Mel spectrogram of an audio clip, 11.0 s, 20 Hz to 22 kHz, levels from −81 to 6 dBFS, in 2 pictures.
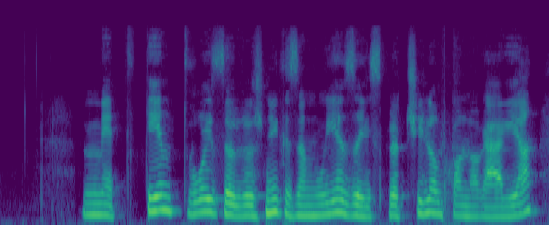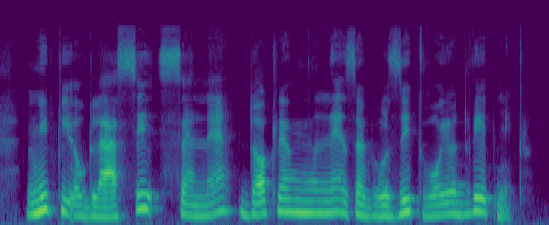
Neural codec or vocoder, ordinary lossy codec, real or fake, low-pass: codec, 32 kHz, 1.9 kbps, SNAC; none; fake; 14.4 kHz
